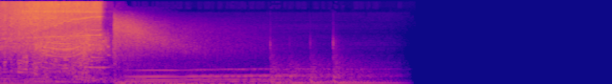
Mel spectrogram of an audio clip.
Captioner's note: logo whooshing; dramatic drum music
